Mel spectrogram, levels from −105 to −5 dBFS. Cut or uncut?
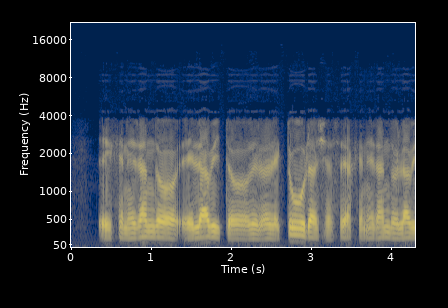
uncut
